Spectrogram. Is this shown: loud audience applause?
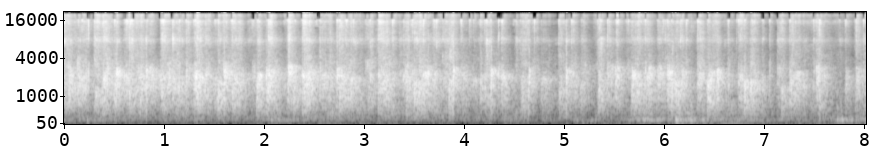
yes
